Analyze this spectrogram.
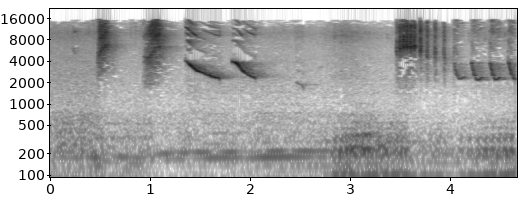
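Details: Sooty-headed bulbul in active song, played as a lure: two clear descending whistles mid-clip, then a rapid run of short falling notes at the end, over a steady low hum and faint road noise.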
